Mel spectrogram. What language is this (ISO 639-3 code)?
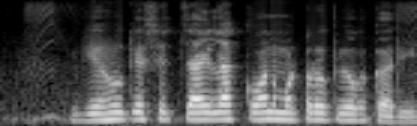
mag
